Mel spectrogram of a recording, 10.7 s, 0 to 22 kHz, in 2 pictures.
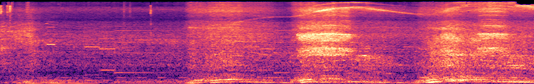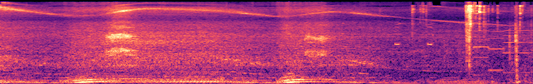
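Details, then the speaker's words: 2013 Ford 6.7 Powerstroke diesel with a squeal only under initial heavy throttle: high squeal rises and falls with each hard throttle stab over the diesel rumble. Owner suspected the exhaust manifold; turbo bearings suspected; manifolds and turbo later replaced. "it's only when you're really heavy on the gas initially and then it stops I'm starting to wonder if it's like turbo bearings I'm not sure but Let's uh let's tear into it"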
